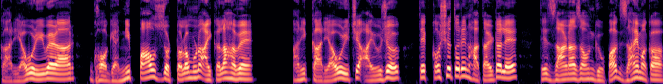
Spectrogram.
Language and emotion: Goan Konkani, fearful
